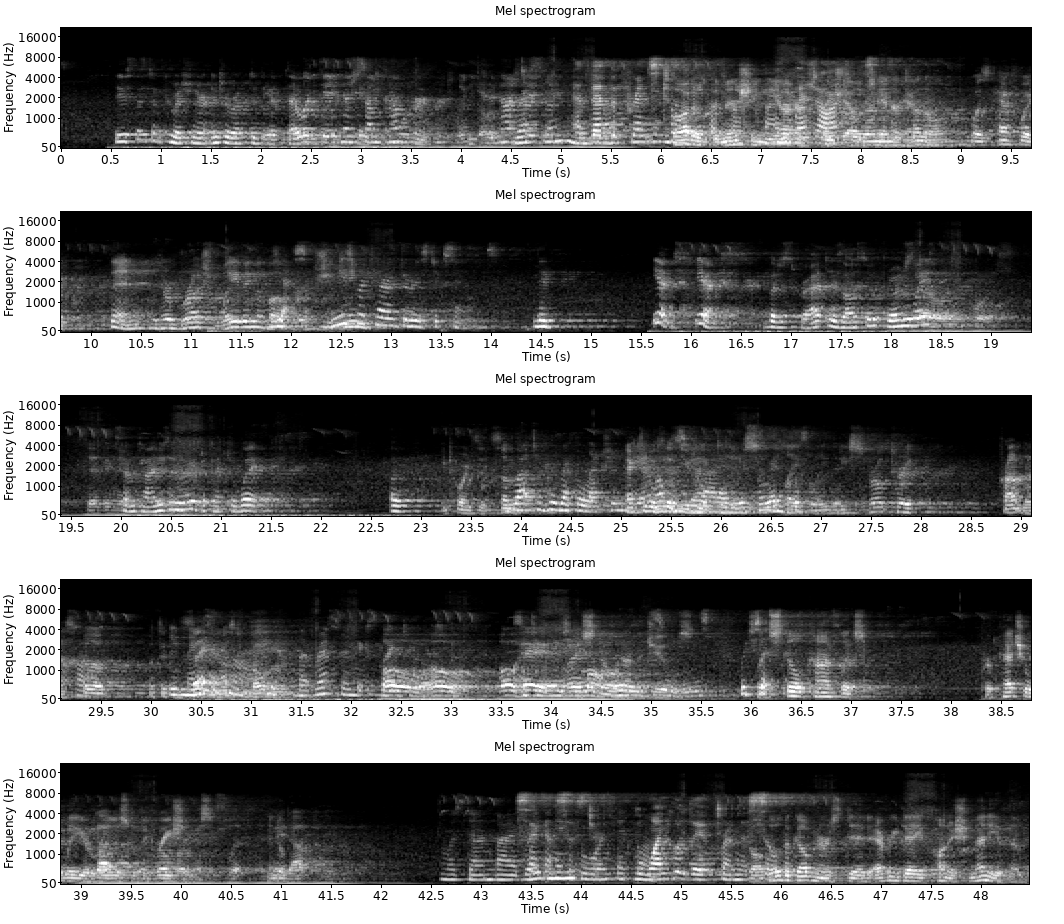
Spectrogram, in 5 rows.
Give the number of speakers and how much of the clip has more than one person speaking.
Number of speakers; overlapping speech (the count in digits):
9, about 49%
